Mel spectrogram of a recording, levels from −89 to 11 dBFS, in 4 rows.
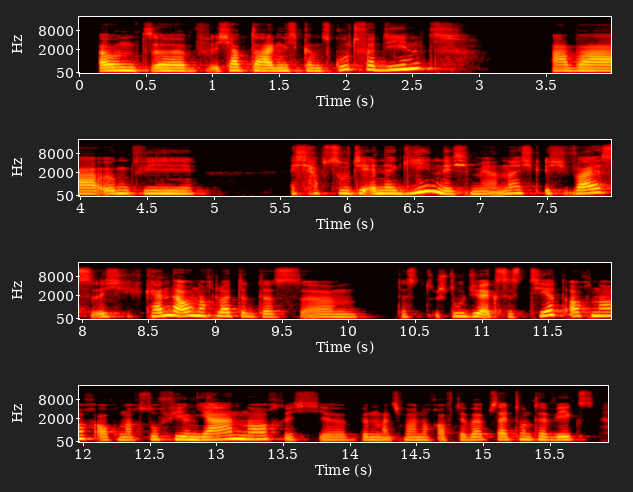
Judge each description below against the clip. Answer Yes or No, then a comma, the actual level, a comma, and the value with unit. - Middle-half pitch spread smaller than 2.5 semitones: No, average, 2.9 semitones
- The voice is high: Yes, high, 210 Hz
